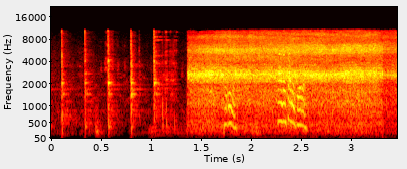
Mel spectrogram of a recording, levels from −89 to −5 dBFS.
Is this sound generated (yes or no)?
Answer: no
